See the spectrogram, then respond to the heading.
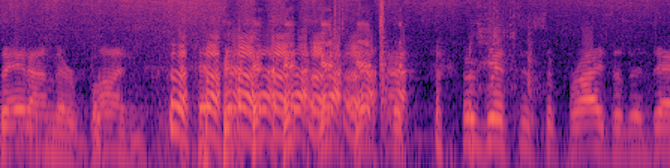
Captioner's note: laughing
